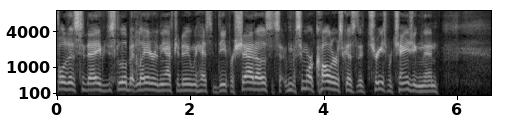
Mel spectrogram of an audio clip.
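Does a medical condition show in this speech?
No.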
